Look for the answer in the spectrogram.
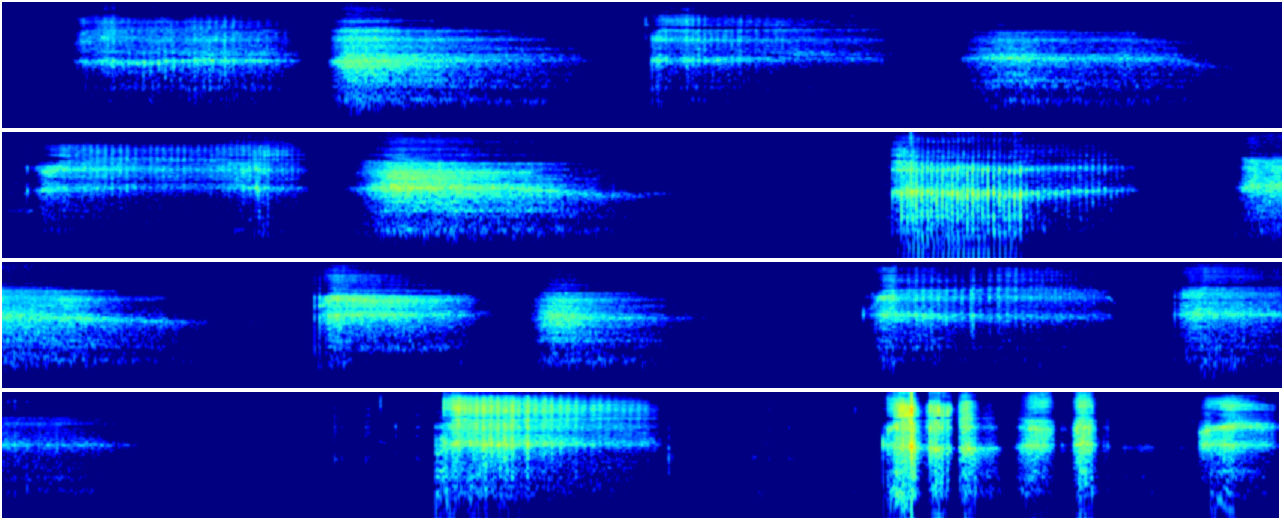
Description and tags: Man Snoring
Man sleeping loudly.
man, snoring, mouth, sleeping, human, male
